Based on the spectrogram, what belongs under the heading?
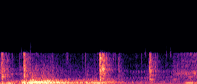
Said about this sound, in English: They are closing the section doors.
